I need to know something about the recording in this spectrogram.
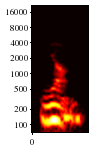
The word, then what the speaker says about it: young: When Arnoldo was young, pronunciamos esta palabra sin el sonido del castellano de la letra Y ni la doble L, ¿de acuerdo? Decimos young.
